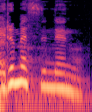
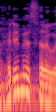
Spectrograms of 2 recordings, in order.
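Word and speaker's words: Hermès: 알파벳 체계에서 H만 먹어 헤르메스라고 했다가 근데 하지만 이것도 지식인 거예요. 그러니까 예. 방송 들으시는 분들이 앞으로는 헤르메스라고 하시면 안 돼요.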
